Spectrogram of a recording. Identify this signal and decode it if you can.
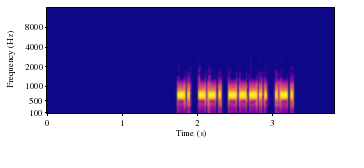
Morse code, heard as a keyed tone, about 36 wpm, 700 Hz. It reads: NG8R
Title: USA Call Signs - 4 Characters - 35wpm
